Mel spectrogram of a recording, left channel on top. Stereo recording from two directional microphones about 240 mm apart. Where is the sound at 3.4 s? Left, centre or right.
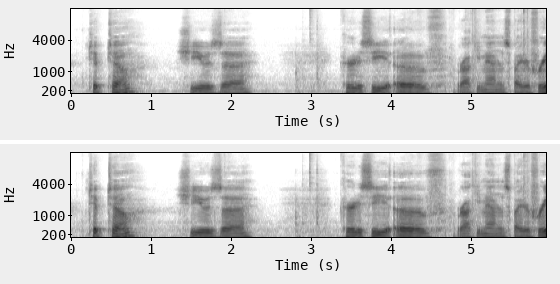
Centre.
